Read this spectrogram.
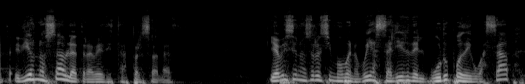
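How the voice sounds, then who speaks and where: A man with a Rioplatense accent preaching a sermon in a conversational way, often checking in with his listeners. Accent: Rioplatense Spanish. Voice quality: animated, swinging pitch. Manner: conversational, asks the audience frequent tag questions.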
